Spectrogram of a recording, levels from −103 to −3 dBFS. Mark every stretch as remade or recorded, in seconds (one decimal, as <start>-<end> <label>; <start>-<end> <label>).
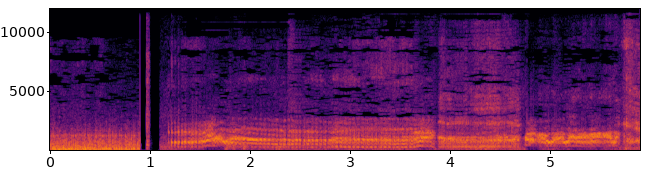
0.0-5.9 recorded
